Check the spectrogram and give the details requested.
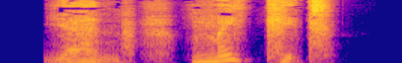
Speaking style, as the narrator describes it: she bellowed

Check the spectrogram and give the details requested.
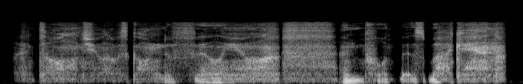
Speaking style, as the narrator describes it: he whispers

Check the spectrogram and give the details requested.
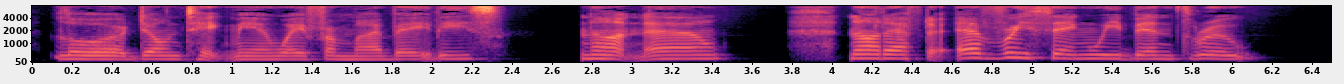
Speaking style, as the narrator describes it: Deborah sobbed, saying

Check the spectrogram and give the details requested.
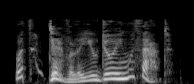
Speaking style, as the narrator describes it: I asked sharply

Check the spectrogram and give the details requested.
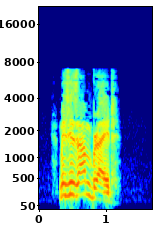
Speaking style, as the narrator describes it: Sabriel shouted

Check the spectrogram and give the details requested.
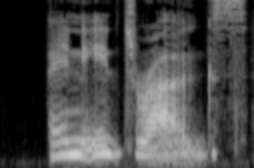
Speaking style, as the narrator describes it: I moaned to Victor from my hospital bed

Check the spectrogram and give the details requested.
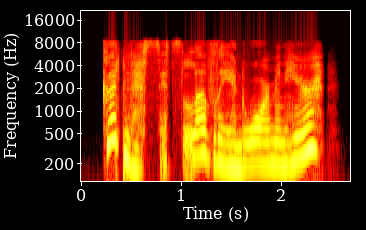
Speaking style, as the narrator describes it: exclaimed Emmy, happily oblivious

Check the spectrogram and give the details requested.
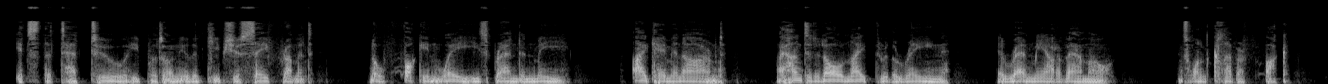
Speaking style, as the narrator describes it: he murmured

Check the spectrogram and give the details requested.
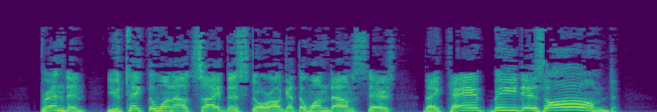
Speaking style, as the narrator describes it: Running, Dom shouted

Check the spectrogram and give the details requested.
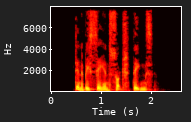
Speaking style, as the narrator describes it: she said quietly

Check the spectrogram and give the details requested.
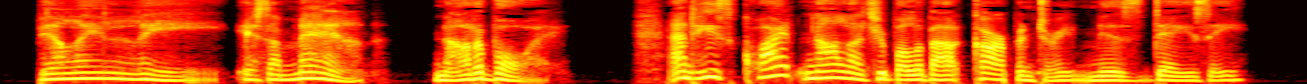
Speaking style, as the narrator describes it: I whispered right back

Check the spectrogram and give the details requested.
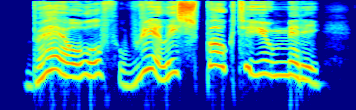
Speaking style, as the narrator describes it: cried Mrs

